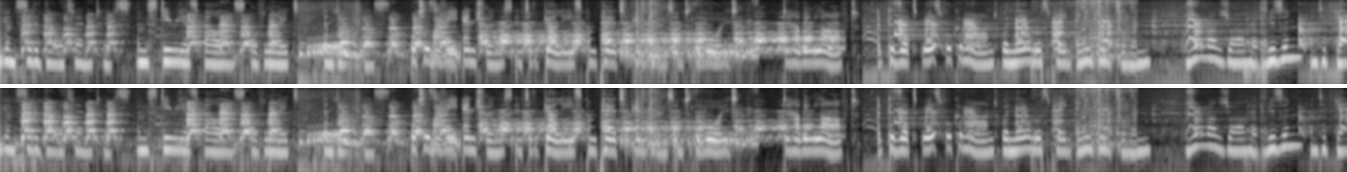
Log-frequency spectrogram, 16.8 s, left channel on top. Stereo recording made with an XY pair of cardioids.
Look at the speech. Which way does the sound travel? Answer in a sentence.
In this clip you hear the speech move from left to right and back again.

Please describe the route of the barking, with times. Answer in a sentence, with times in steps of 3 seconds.
In this clip you hear the barking on the right from 0 s, in the centre from 3 s and on the left from 6 s.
